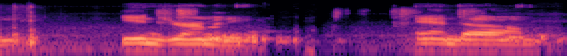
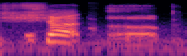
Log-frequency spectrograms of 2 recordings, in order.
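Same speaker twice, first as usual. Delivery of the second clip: mock disbelief; 13 semitones higher than usual. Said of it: "You just hung up on Ray Scott".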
